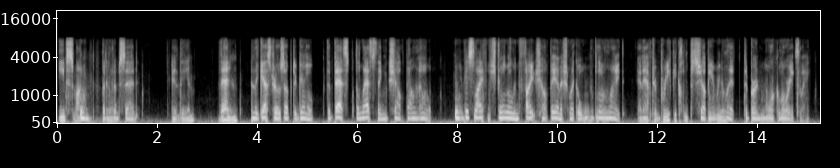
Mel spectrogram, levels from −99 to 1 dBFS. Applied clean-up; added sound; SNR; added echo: neural diffusion model UNIVERSE++.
